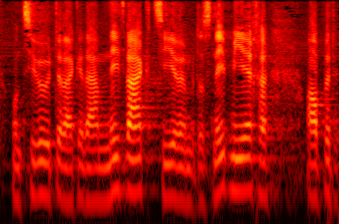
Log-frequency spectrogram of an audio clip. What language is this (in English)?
Swiss German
